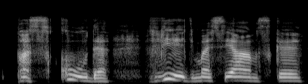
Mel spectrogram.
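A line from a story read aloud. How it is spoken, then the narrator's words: Furious hiss. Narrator (Russian): яростно прошипел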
